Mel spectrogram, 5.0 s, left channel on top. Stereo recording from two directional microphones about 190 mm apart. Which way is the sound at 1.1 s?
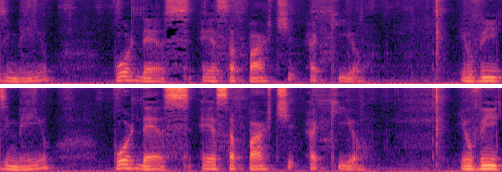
45° right (ahead or behind).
